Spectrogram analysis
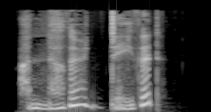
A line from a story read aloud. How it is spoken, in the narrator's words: Jocelyn whispered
